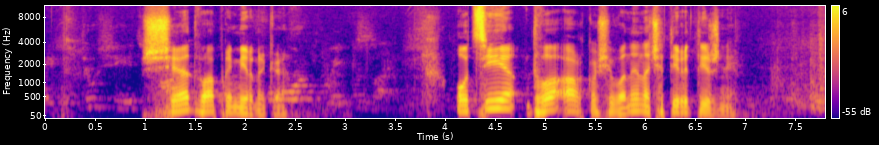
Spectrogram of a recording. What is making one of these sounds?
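A middle-aged man speaks with animation into a microphone over a loudspeaker in a large room.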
